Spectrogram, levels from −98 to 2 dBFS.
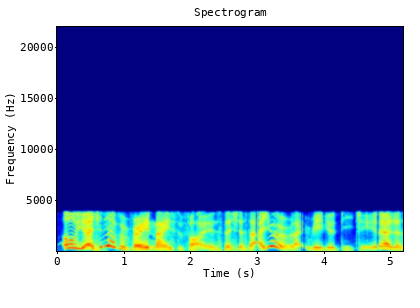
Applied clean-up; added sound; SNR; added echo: none; none; none; none.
